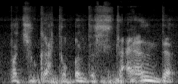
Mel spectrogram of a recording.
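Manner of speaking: a mock German accent; playful German-accent impression. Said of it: "I sound like Werner Klinker".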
